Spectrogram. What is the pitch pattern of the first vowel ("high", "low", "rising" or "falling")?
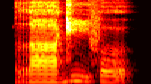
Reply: low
